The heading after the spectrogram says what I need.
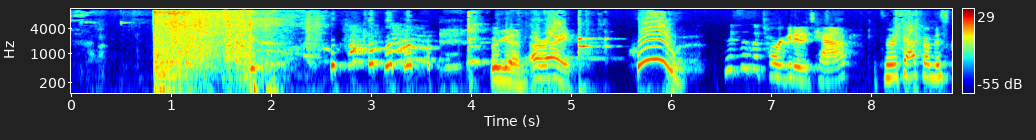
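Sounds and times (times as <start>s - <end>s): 
object smashed with a baseball bat: 0.8s - 2.2s
shattering debris: 0.8s - 2.4s
several people laughing and chuckling: 1.9s - 3.7s
speech: 4.2s - 5.1s, 5.9s - 6.2s, 7.0s - 8.8s.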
